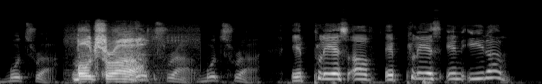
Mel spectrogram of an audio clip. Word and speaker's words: Bozrah: Bozrah, let me get it.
